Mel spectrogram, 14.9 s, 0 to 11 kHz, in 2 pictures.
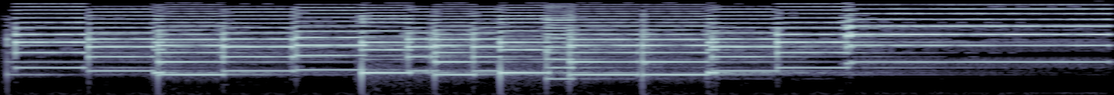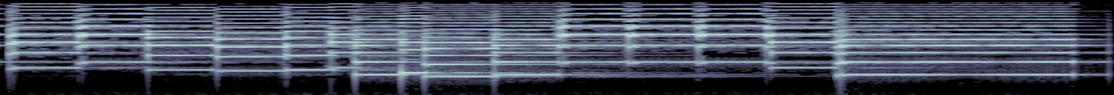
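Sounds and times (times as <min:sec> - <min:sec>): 
bagpipes melody in D: 0:00.0 - 0:14.8.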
